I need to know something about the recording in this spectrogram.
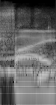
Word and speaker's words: Fi: a couple people like no it's fee it's like man we we looked it up on the wiki it's i mean however you want to pronounce it i've always pronounced it fee but even on a gamespot video the other day that i was watching for all the changes they made it was pronounced phi as well so i think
